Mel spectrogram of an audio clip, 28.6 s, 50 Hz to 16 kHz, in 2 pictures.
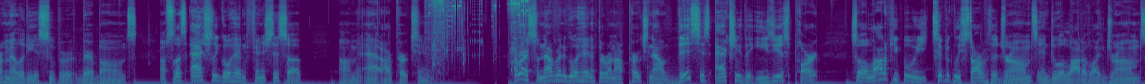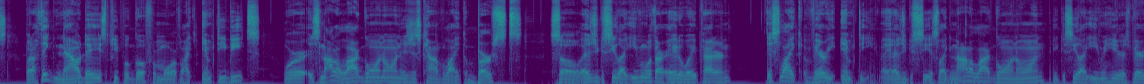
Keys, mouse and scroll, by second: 0.2 scroll down 1, 0.4 scroll up 1, 0.5 scroll down 1, 0.6 scroll up 1, 0.8 scroll down 1, 0.9 scroll up 1, 1.0 scroll down 1, 1.1-3.2 scroll up 1, 21.8 right click, 24.5 ctrl+click, 26.3 ctrl+click, 27.0 ctrl+2, 27.4 ctrl+click.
